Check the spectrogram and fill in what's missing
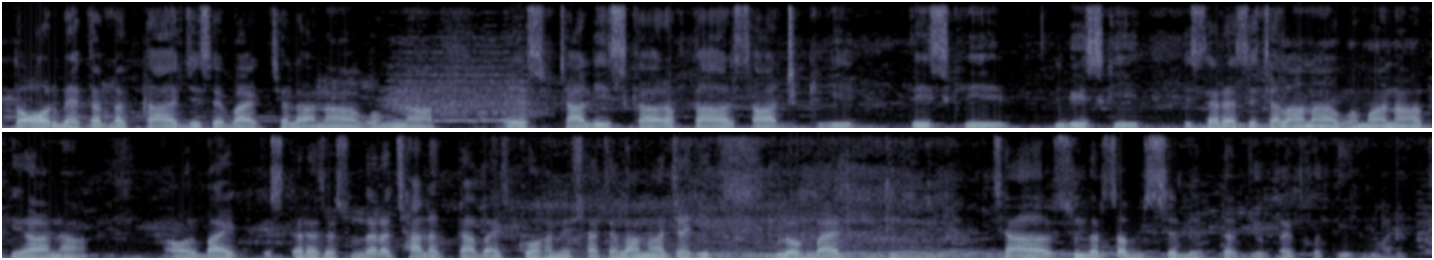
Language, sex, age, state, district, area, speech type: Urdu, male, 18-30, Bihar, Khagaria, rural, spontaneous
